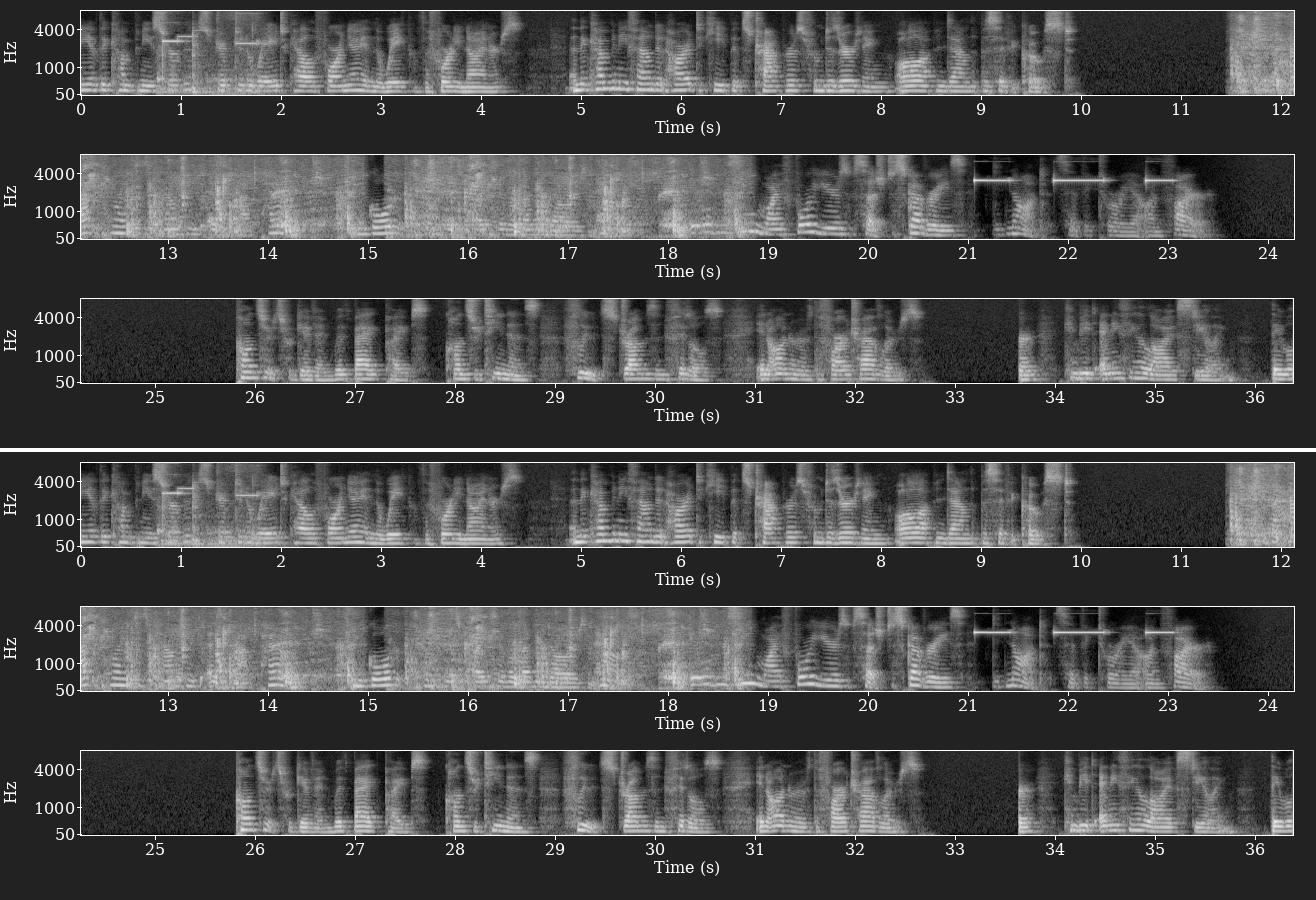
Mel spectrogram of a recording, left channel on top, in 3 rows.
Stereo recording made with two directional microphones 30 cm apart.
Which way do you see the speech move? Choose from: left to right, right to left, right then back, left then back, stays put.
left to right.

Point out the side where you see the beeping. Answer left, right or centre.
left.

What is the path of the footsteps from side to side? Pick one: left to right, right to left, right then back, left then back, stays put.
left then back.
